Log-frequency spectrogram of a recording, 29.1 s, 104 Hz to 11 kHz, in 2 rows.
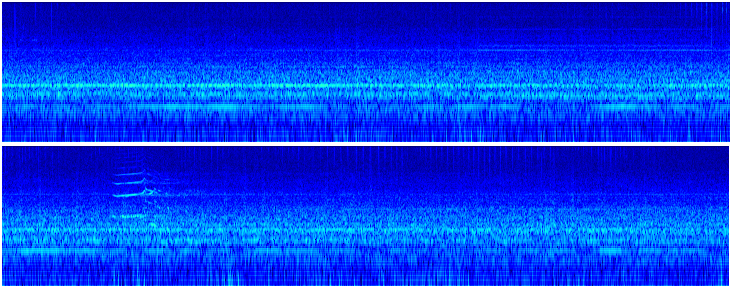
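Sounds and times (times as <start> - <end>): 
constant low hum: 0.0 - 29.0
steady hiss: 0.0 - 29.0
whistles of two whales: 16.8 - 18.5.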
